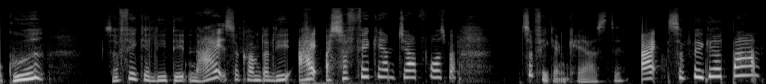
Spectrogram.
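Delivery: high-pitched, gushing amazement; hammed-up wonder, voice leaping high; mock delighted surprise. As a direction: act out naive delight at each lucky break. Acts out own delighted self-talk.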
